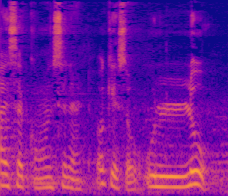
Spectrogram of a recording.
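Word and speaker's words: उल्लू: Okay, so ullu, u, symbol of u is used, that's why we pronounce it as ullu.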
